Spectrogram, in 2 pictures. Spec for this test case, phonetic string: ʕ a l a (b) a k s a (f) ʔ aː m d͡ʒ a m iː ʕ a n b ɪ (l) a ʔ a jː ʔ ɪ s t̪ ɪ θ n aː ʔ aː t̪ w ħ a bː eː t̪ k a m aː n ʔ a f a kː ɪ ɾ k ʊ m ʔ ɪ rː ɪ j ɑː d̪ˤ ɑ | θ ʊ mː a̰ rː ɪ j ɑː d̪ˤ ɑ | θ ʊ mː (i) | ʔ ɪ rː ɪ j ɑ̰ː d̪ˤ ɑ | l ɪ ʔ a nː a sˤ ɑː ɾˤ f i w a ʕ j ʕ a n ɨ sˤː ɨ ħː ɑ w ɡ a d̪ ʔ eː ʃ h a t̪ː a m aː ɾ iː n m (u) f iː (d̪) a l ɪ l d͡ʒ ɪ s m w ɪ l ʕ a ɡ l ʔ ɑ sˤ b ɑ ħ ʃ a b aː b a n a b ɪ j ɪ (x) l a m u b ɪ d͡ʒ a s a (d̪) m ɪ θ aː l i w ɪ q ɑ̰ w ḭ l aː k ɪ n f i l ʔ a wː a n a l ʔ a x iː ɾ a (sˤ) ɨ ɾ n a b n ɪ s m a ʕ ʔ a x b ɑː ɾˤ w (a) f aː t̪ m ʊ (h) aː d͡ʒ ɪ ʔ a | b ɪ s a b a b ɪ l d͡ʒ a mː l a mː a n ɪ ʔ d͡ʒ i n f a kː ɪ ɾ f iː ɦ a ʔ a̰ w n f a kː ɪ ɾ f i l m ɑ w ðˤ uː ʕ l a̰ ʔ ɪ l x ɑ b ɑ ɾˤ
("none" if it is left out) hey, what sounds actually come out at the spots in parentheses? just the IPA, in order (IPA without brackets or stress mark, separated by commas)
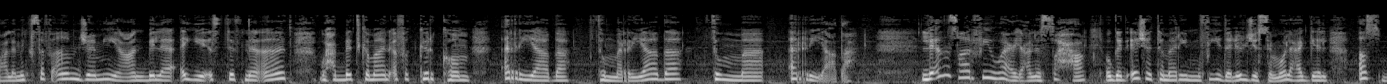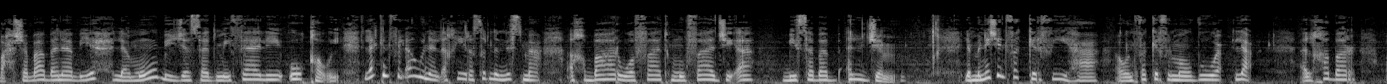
m, f, l, a, ʊ, d̪, ħ, d̪, sˤ, a, f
